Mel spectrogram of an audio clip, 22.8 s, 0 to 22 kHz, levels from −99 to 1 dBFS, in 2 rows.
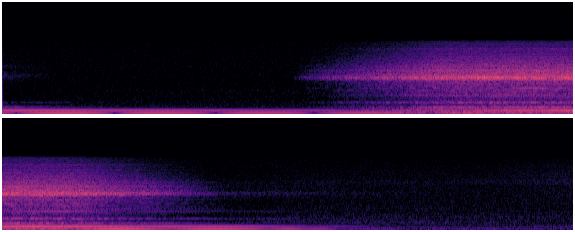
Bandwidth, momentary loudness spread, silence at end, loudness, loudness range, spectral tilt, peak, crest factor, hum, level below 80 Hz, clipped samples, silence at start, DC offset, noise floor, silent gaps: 5.6 kHz; 21 LU; 4.75 s; -44 LUFS; 18 LU; -4 dB/octave; -28 dBFS; 18 dB; none; -54 dBFS; under 0.1%; 0 s; under 0.1%; -77 dBFS; none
